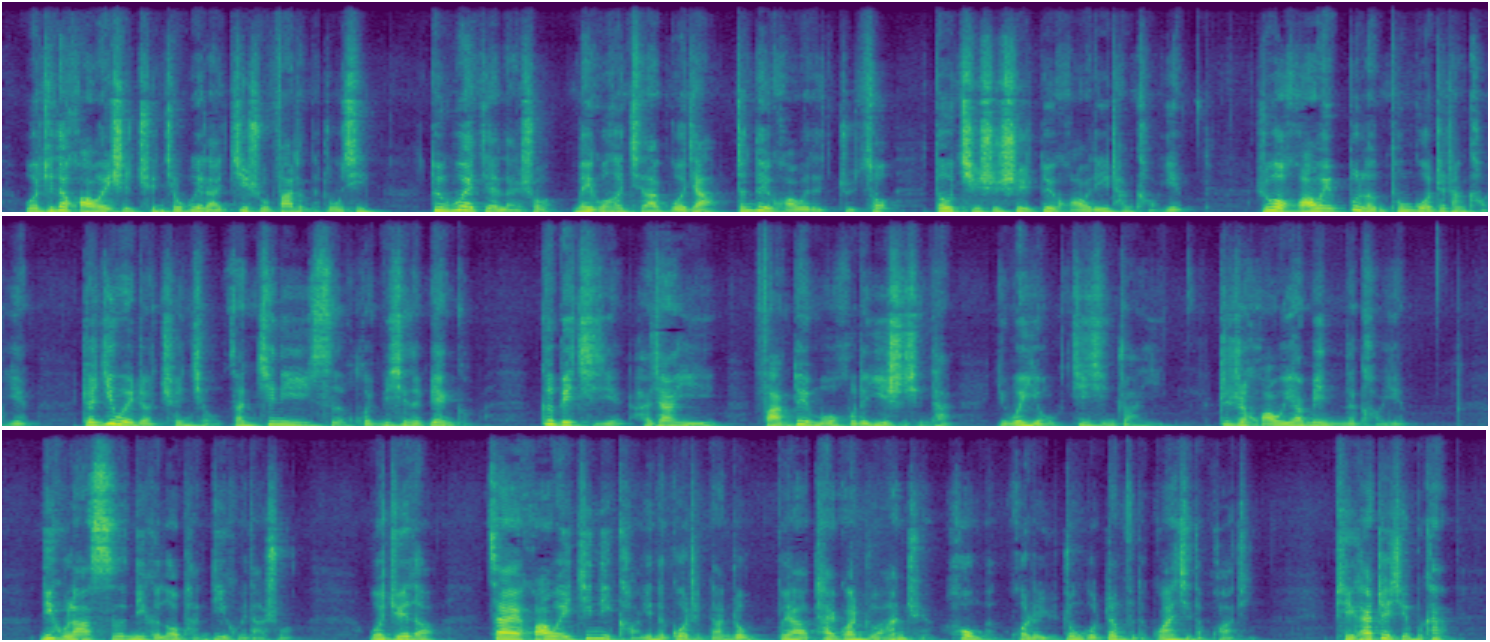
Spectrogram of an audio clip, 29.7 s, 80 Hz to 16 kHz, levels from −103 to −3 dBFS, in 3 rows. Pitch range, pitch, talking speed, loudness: 155-210 Hz, 175 Hz, 335 characters per minute, -23 LUFS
